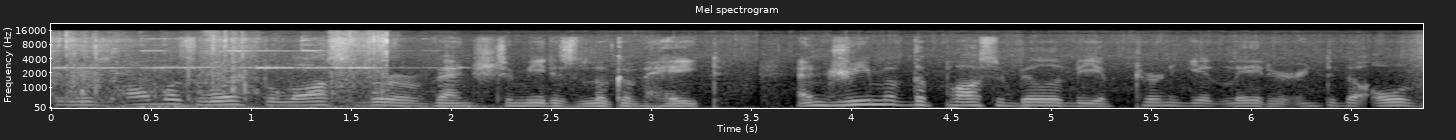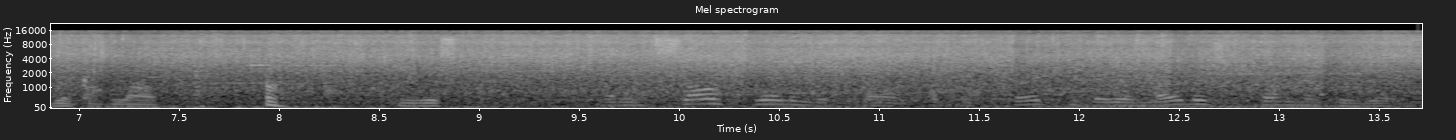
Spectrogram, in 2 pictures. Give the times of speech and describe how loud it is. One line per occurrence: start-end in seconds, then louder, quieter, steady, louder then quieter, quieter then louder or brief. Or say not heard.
0.0-13.6 quieter.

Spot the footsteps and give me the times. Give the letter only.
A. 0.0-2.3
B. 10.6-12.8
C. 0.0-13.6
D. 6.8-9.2
A.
